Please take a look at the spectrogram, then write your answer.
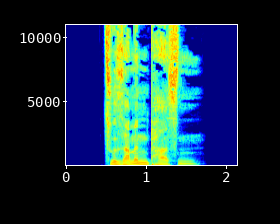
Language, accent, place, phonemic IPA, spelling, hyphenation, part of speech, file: German, Germany, Berlin, /t͡suˈzamənˌpasn̩/, zusammenpassen, zu‧sam‧men‧pas‧sen, verb, De-zusammenpassen.ogg
- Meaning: to fit together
